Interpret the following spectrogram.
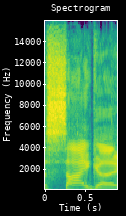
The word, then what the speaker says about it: Saiga: Is it really how you say and pronounce the shotgun? Well, it's a Saiga. Whoa, was that a sync attack? It's a Saiga is the real name of the gun.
